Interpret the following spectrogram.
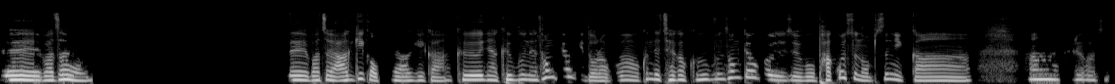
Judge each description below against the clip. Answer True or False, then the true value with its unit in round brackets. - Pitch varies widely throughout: False (3.6 semitones)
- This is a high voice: True (205 Hz)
